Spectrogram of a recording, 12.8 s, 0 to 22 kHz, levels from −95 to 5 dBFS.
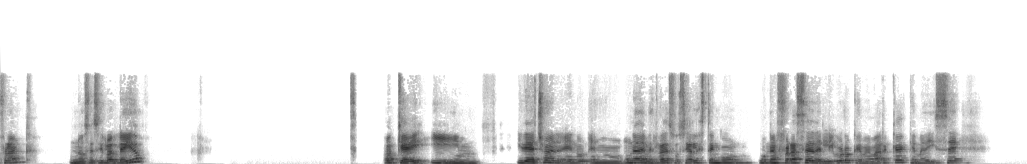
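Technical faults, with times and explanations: No technical faults detected.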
